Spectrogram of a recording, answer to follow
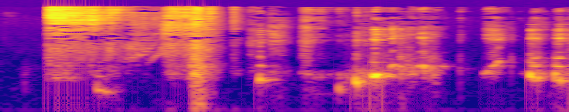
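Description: A young girl giggling: a couple of breathy bursts of laughter, then a run of short, quick giggles.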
